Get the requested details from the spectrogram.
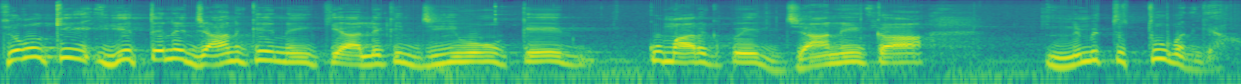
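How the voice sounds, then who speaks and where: Brief: male scripture teacher, gravelly and mellow, slightly high, talks through examples with emphasis. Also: animated. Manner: explains slowly with examples, stresses words. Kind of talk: Jain scripture discourse. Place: discourse hall.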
